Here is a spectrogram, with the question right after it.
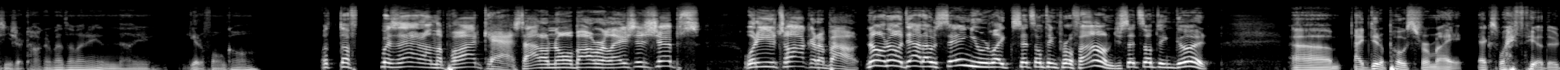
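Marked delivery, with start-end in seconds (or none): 3.2-8.7 high-pitched mock outrage; hammed-up, high indignant caller; imitating irate dad. Imagined angry phone call from dad. 8.7-12.1 high, frantic backpedaling; hammed-up panicked self-defense; mock pleading. Placating dad in imagined call.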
